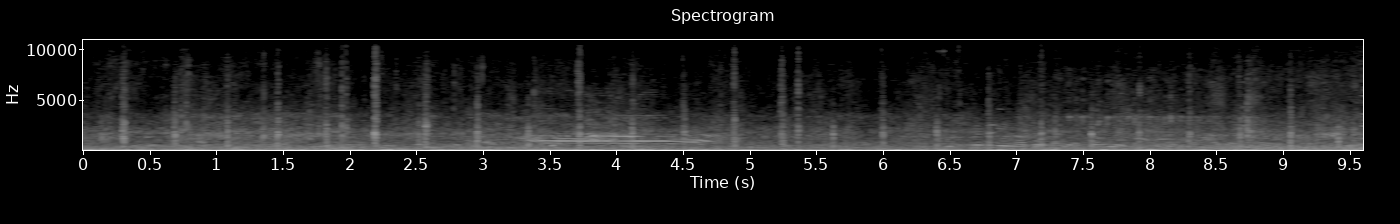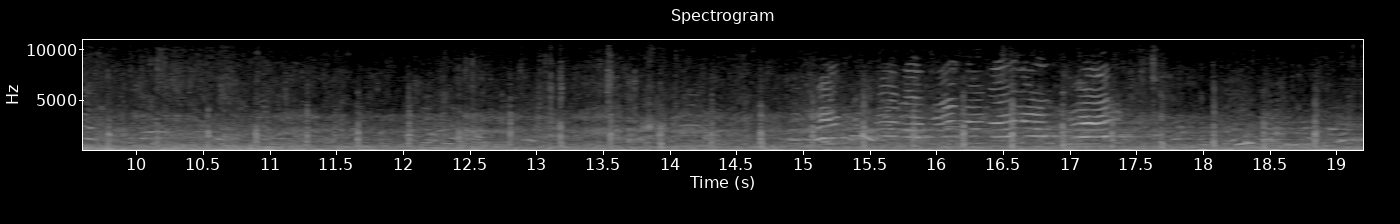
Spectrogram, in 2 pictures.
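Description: Roller skate wheels roll and clatter on pavement.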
